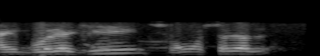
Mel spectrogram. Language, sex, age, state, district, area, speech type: Bengali, male, 45-60, West Bengal, North 24 Parganas, urban, conversation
